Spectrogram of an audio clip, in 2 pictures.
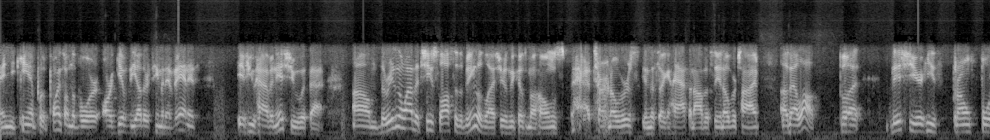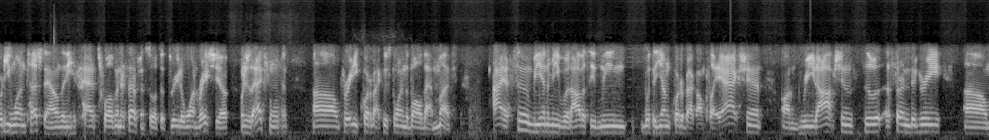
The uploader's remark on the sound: They then open up the phone lines and take some calls from listeners!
